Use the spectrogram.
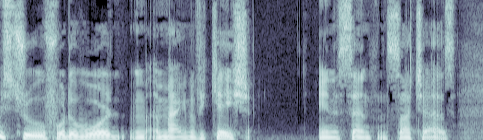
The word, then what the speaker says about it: magnification: The word magnification will not have a larger stress on the fourth syllable as long as you do not break the sentence into two parts and leave this word at the end of a phrase.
